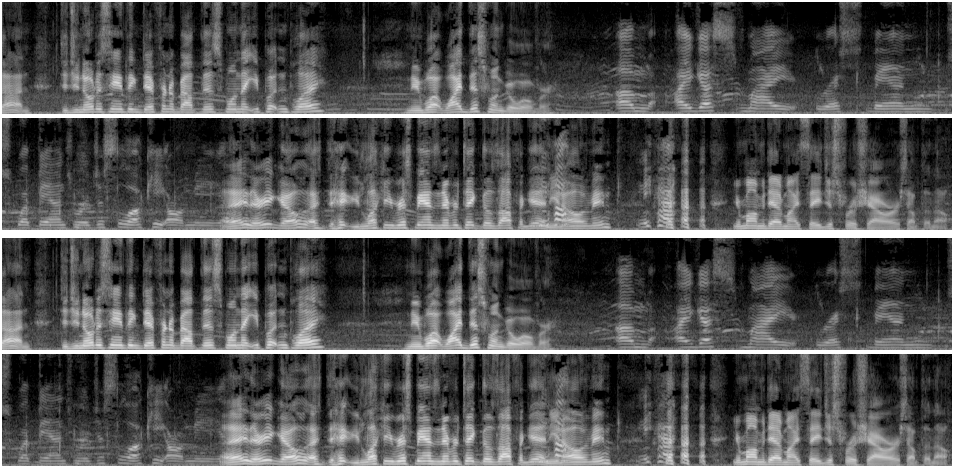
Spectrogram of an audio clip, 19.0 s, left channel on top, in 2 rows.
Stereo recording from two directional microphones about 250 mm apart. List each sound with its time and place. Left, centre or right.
0.0 s speech: centre
6.1 s speech: centre
11.7 s speech: centre
15.9 s speech: centre
16.2 s speech: centre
